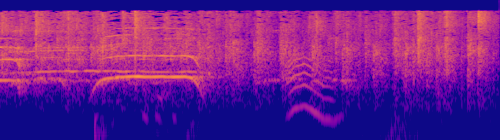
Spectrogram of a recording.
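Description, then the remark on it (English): Audience applause welcoming a first-time performer continues steadily for several seconds, with a few voices whooping and calling out over the clapping. “Please give a first-time welcome.”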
